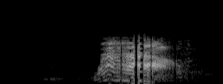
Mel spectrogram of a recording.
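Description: A dog gives one call lasting just under a second, starting about a second in, picked up by a doorbell camera's microphone.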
